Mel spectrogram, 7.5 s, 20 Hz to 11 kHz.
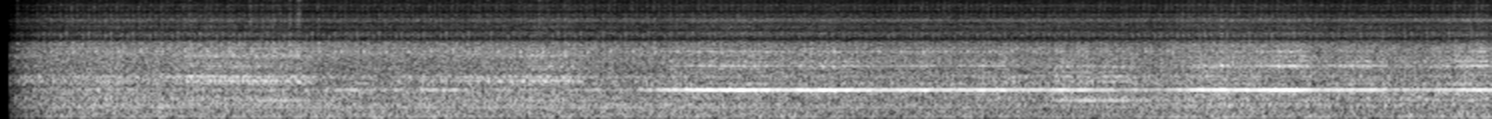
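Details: Maruti Gypsy Euro 3 petrol engine idling with a rough, gravelly whir and a thin steady whine from a worn water pump bearing.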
